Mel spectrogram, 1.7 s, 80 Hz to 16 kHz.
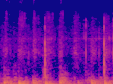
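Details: VW T5/T6 DSG genuine original driveshaft, removed; soft uneven clunks as the loose shaft is worked by hand, showing play in the worn inner (gearbox-side) CV joint; fault was a slack felt on lifting off the accelerator; aftermarket shaft ordered.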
